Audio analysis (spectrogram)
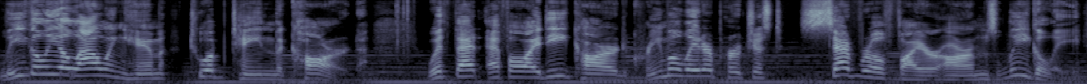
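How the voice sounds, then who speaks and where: A man reading scripted true crime narration in a measured, dramatic way with deliberate pauses. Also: a little high, a bit bright. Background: background music.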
